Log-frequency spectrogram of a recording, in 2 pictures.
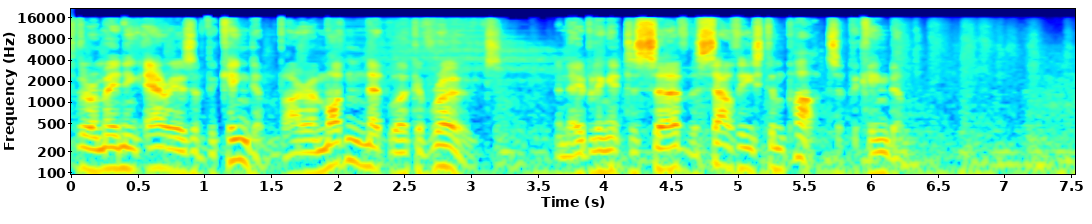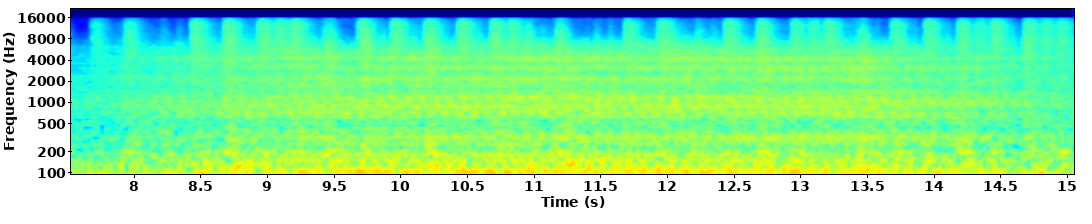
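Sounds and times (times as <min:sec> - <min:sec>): low rumble: 0:07.2 - 0:15.0.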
